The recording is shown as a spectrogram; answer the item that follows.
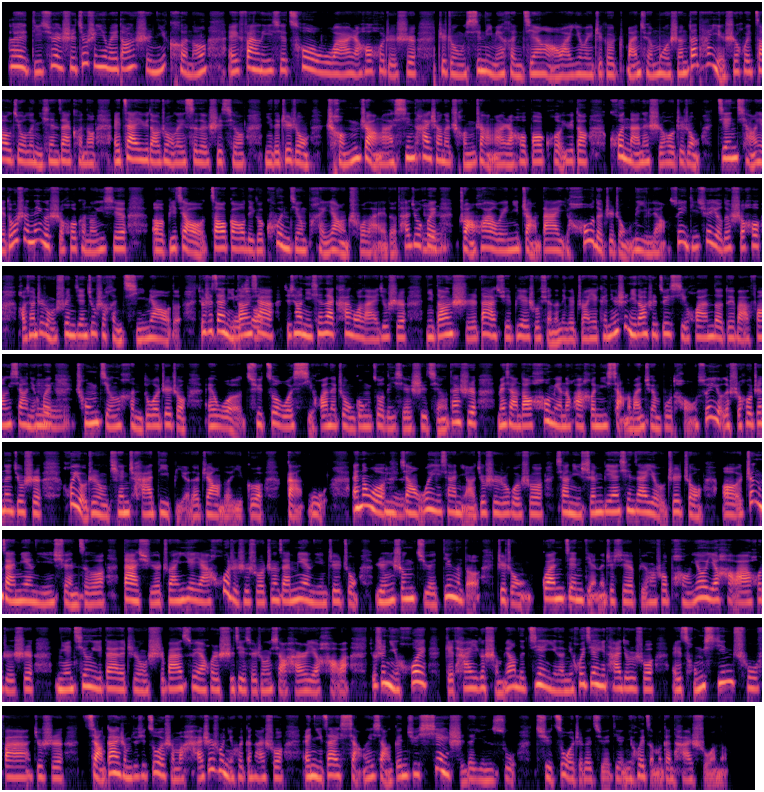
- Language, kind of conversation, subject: Chinese, podcast, 你最想给年轻时的自己什么建议？
- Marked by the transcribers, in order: none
